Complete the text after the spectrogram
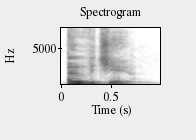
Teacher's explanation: To say overdue correctly, the ER becomes a schwa sound. That's a little sound that's so common in English. And the D is pronounced as a j sound, so it's overdue.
